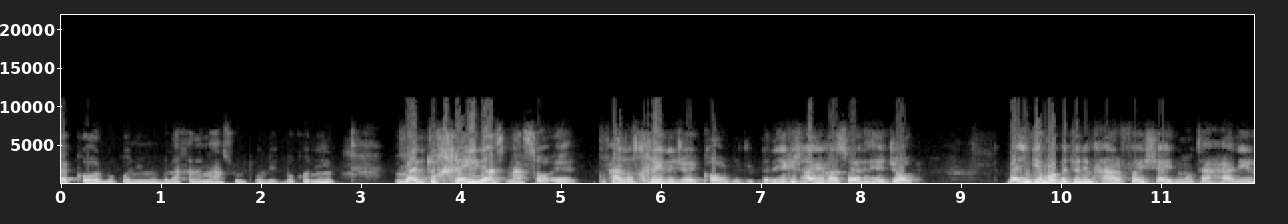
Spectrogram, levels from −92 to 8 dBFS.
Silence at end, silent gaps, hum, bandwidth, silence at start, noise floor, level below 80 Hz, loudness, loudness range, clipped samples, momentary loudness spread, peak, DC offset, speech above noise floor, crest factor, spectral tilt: 0 s; none; none; 10 kHz; 0 s; -53 dBFS; -54 dBFS; -15 LUFS; 4 LU; under 0.1%; 12 LU; -2 dBFS; under 0.1%; 39 dB; 12 dB; -6 dB/octave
